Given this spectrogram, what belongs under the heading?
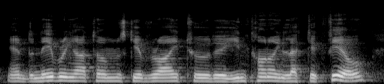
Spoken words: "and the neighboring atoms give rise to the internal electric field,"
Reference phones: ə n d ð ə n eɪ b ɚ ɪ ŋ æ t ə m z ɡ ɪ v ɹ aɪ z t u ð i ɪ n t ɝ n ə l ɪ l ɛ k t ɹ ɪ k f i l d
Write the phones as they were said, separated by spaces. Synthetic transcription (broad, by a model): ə n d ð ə n eɪ b ɚ ɪ ŋ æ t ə m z ɡ ɪ v ɹ aɪ t u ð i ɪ n t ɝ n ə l ɪ l ɛ k t ɹ ɪ k f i l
